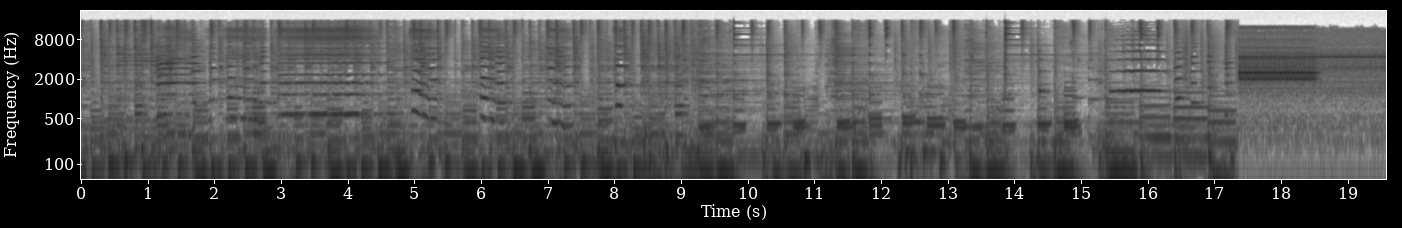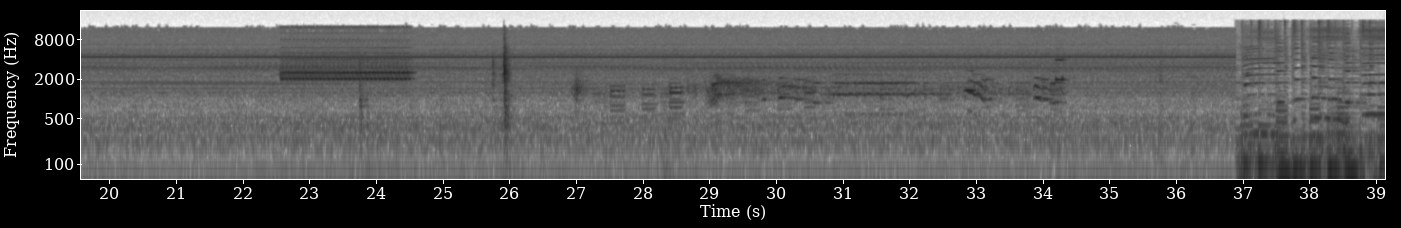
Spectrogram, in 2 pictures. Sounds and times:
Music: 0:00.0 - 0:17.4, 0:29.6 - 0:31.9, 0:36.9 - 0:39.1.

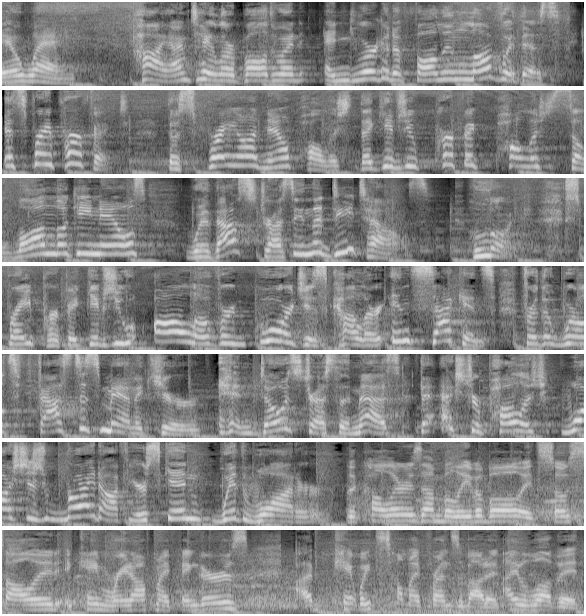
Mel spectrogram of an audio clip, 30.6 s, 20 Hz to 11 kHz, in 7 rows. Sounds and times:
Music: 0:00.0 - 0:30.5
Speech: 0:00.0 - 0:30.5.

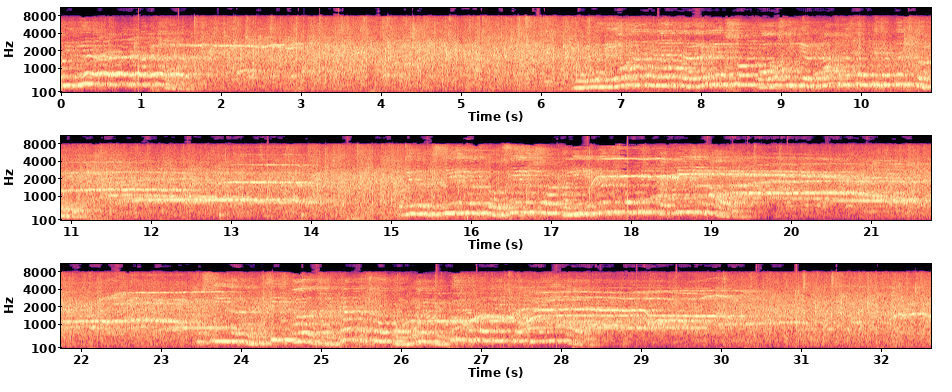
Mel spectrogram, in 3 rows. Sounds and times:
Applause: 0:00.7 - 0:07.8, 0:09.9 - 0:25.7, 0:26.4 - 0:32.6.

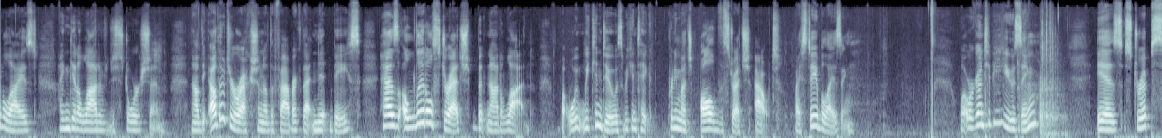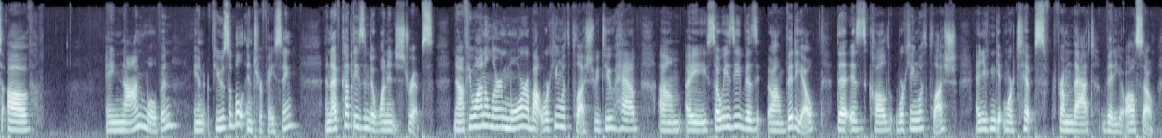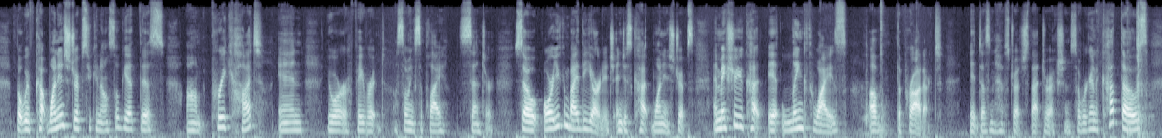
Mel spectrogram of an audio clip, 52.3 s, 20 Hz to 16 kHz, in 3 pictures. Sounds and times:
Speech: 0:00.0 - 0:12.9, 0:14.4 - 0:15.7, 0:16.5 - 0:18.1, 0:19.0 - 0:52.2.

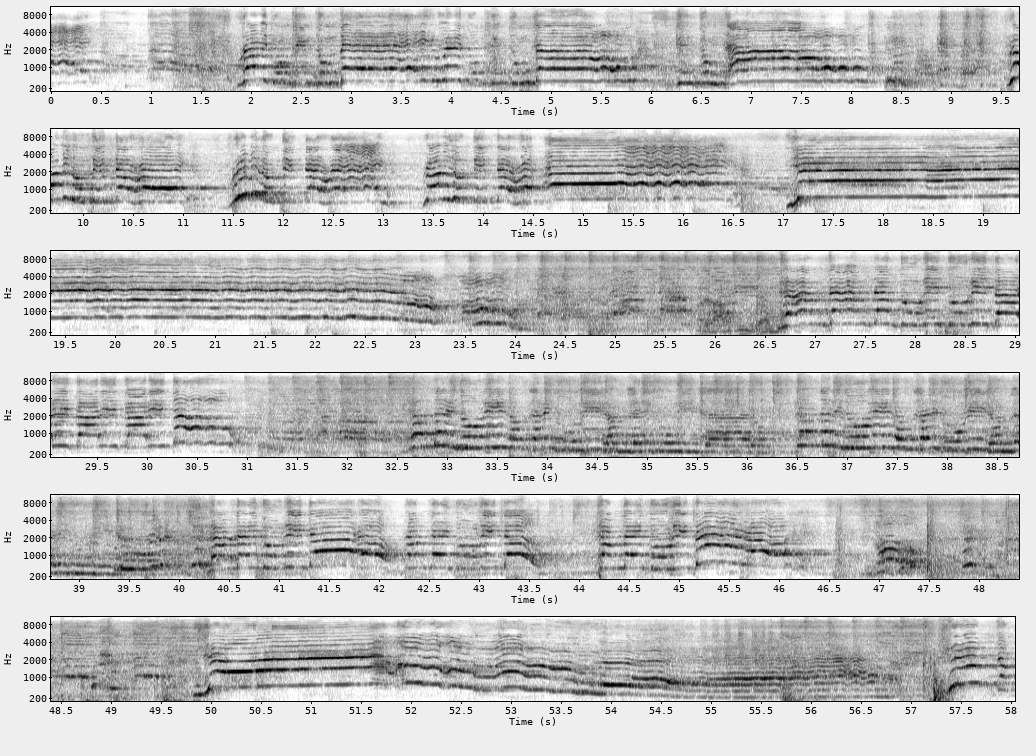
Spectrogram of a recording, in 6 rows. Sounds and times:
Music: 0:00.0 - 0:58.0.

